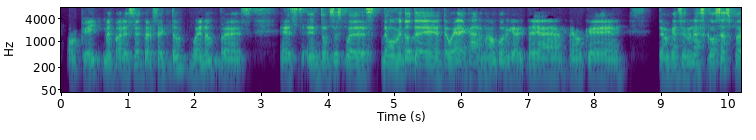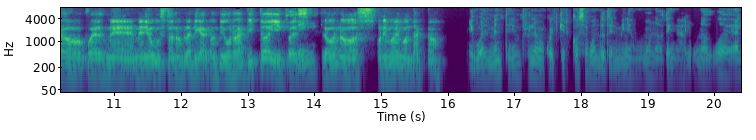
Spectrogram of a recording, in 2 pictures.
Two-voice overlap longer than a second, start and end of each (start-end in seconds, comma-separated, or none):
none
